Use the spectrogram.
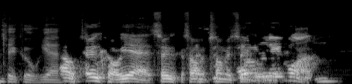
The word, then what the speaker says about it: Tuchel: What's that, how you pronounce his name? Tuchel, yeah. Oh, Tuchel, yeah.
